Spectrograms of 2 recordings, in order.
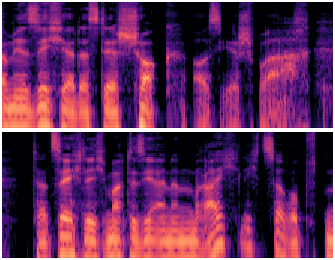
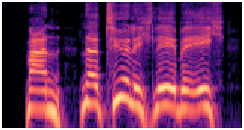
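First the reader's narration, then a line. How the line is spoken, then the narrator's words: Shouting. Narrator (German): schrie sie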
